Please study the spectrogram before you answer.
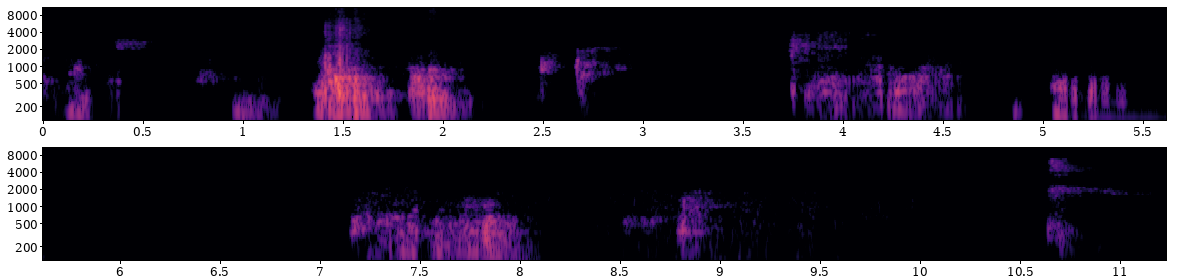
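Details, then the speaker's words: Adult man's overnight sleep study audio, with normal AHI, ODI and mean saturation but small oximetry oscillations: quiet, low, rumbling snore bursts recurring irregularly through respiratory events; obstructive snoring. "so what you i hope you can appreciate from that is that he has obstructive snoring um throughout these respiratory events"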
